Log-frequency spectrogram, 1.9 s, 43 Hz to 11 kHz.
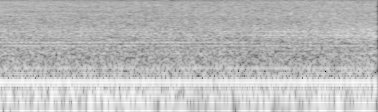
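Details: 1996 Chrysler Voyager 2.4 petrol, which was misfiring: the new fuel pump runs through its relay on a makeshift gauge, with pressure climbing to and holding 3.3 bar; a steady low electric hum at one even pitch with no surging or whining, the pump running smoothly.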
